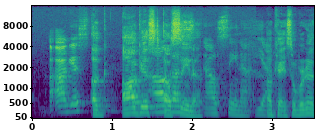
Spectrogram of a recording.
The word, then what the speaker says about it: Alsina: Alsina, yeah.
